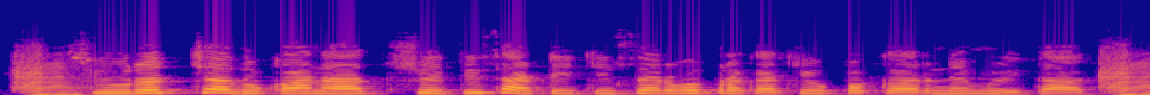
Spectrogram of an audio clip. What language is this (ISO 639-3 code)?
mar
